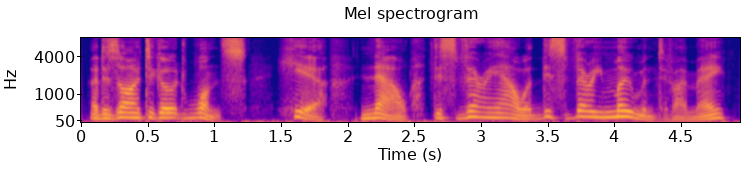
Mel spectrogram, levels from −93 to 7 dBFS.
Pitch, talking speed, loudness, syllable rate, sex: 145 Hz, 160 wpm, -17 LUFS, 5.6 syllables/s, male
